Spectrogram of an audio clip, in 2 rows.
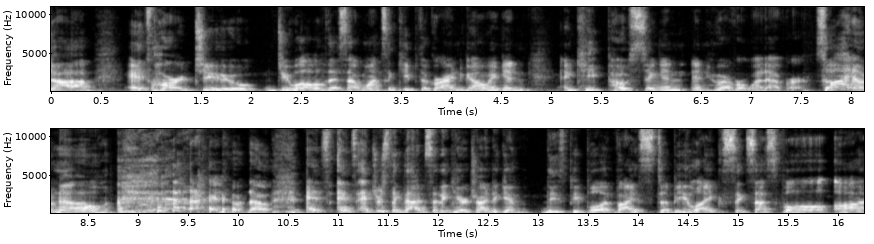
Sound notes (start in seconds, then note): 8.7 laughs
